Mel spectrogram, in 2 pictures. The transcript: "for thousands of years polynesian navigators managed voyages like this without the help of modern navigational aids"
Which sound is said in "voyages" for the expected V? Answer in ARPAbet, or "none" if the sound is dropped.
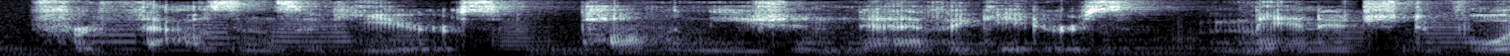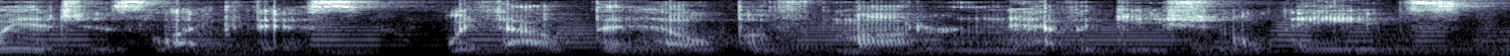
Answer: V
